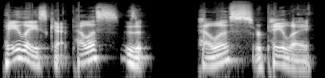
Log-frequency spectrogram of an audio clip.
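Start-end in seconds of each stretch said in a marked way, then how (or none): 2.0-2.6 Pelis said as PELL-iss; alternative pronunciation. Shown as a demonstration. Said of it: "I wanna say Pele, but I don't know". 2.6-3.1 Pele said as PAY-lay; preferred pronunciation. Shown as a demonstration. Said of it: "I wanna say Pele".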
